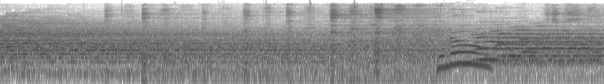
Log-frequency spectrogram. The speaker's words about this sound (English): So that's just a reverb with a whole bunch of delay.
